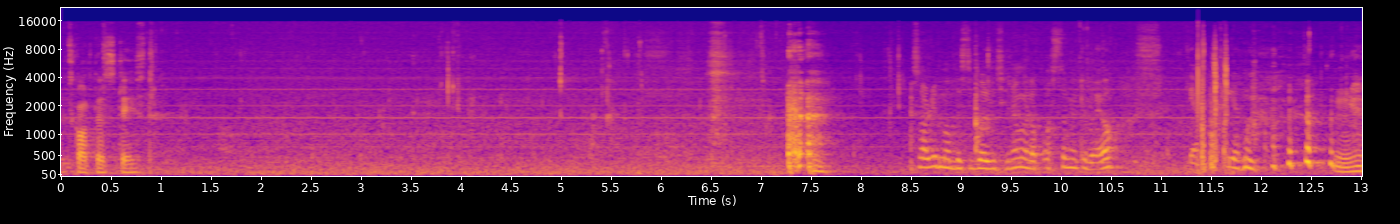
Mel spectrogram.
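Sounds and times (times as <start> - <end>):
person chewing food: 3.4 - 7.2, 7.9 - 8.5.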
